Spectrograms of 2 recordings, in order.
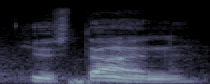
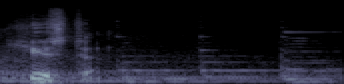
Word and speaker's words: Houston: rule thing that's why French speakers will call the Texan City Houston instead of the English Houston meanwhile English words often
